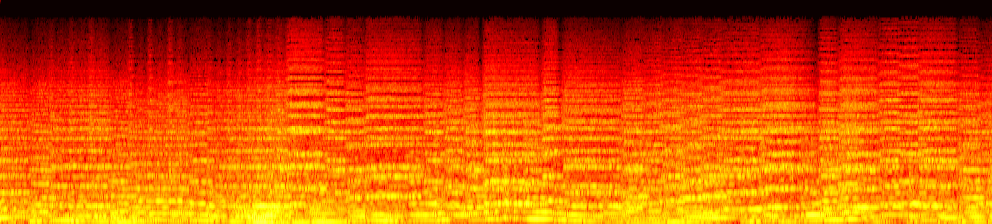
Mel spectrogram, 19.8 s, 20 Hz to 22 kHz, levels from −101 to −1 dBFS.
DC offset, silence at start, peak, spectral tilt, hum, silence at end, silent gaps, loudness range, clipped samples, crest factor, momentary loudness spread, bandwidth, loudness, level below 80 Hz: under 0.1%; 0 s; -6 dBFS; -6 dB/octave; none; 0 s; none; 3 LU; under 0.1%; 16 dB; 4 LU; 14.5 kHz; -24 LUFS; -34 dBFS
